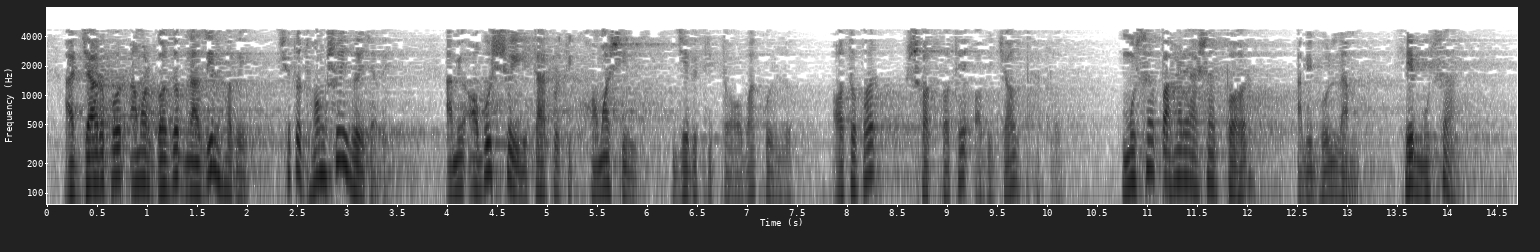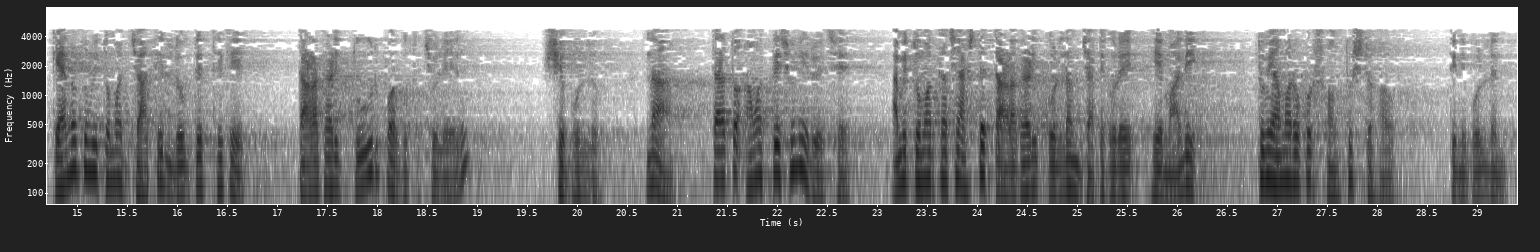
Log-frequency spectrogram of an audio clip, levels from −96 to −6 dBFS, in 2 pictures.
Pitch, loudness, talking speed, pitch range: 100 Hz, -26 LUFS, 140 wpm, 85-125 Hz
